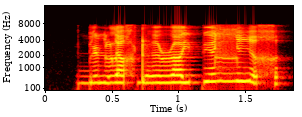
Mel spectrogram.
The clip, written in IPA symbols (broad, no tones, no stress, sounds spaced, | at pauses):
bʲ a ɳ l ɛ χ ɖʱ ɘ ɹ ɐ j pʲ ɘ ɮ i χ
